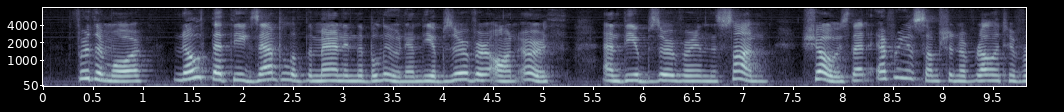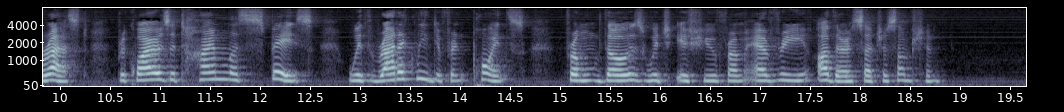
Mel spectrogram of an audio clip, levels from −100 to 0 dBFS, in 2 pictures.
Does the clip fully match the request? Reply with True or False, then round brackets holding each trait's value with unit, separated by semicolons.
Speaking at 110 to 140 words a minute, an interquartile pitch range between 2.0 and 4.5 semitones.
True (135 wpm; 2.8 semitones)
